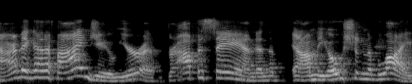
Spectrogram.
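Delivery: mock sneering, fast, snarky nagging voice. Voicing the snarky nagging voice inside a question: mock-snarky nagging voice. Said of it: "the snarky voice that goes".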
